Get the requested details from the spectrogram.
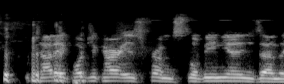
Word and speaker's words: Tadej Pogačar: But so Tadej Pogačar. How'd I do? – You did pretty good.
